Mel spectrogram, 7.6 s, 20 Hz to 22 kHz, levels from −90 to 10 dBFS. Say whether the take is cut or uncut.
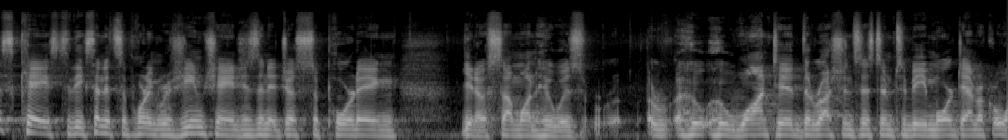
uncut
